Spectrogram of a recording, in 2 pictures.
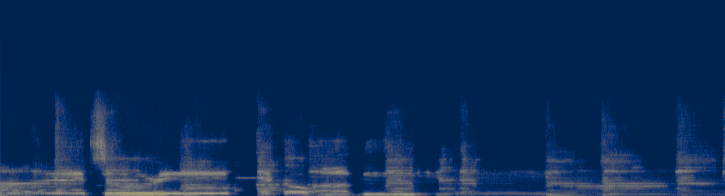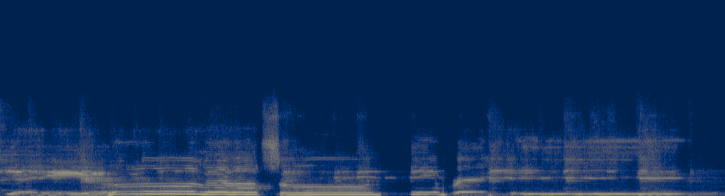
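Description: A voice singing a Hebrew prayer melody to acoustic guitar accompaniment, in sung phrases with held notes, softer for a few seconds in the middle.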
